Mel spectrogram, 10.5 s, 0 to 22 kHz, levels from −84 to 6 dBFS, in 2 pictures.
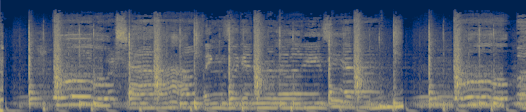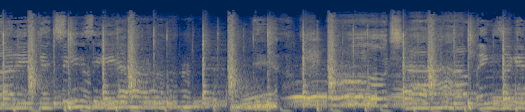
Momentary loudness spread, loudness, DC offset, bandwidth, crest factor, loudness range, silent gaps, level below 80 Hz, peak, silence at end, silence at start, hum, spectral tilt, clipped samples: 5 LU; -18 LUFS; under 0.1%; 15.5 kHz; 18 dB; 1 LU; none; -44 dBFS; 0 dBFS; 0 s; 0 s; none; -3 dB/octave; under 0.1%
